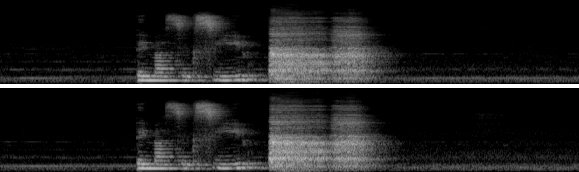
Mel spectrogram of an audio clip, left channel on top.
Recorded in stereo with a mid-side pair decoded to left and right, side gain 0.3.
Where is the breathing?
40° right, 0.9 m.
